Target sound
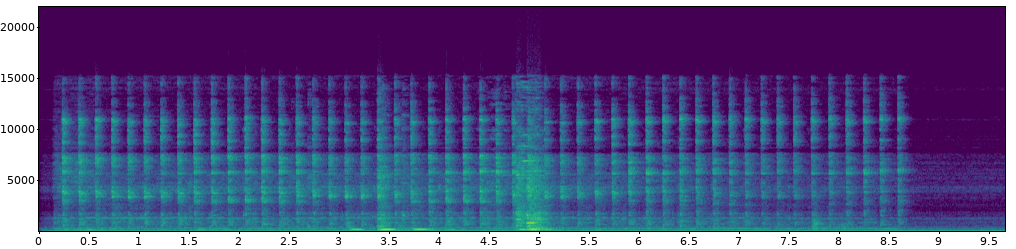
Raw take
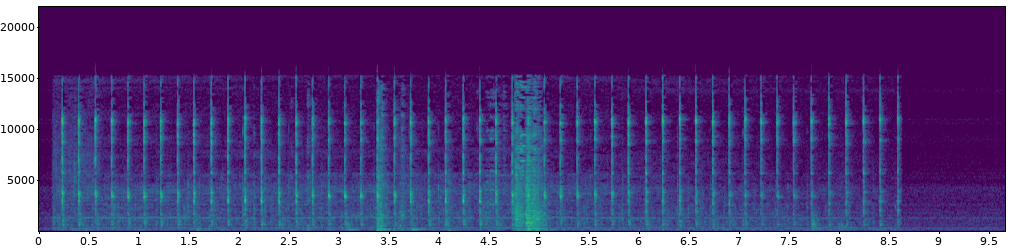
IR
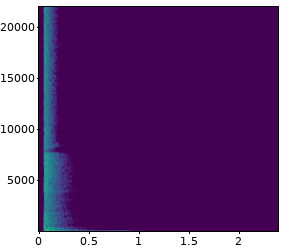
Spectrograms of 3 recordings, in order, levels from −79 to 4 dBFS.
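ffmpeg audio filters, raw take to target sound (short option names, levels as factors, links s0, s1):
-filter_complex "[0:a]aeval=exprs='val(0)+0.000891*(sin(2*PI*60*n/s)+sin(2*PI*2*60*n/s)/2+sin(2*PI*3*60*n/s)/3+sin(2*PI*4*60*n/s)/4+sin(2*PI*5*60*n/s)/5)':c=same[s0];[1:a]atrim=start_sample=2205[s1];[s0][s1]afir=irnorm=-1:irlink=0,acrossover=split=2300[s2][s3];[s2]adynamicsmooth=sensitivity=2.5:basefreq=940[s4];[s4][s3]amix=inputs=2:normalize=0,volume=0.299"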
